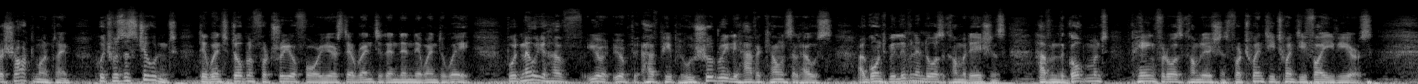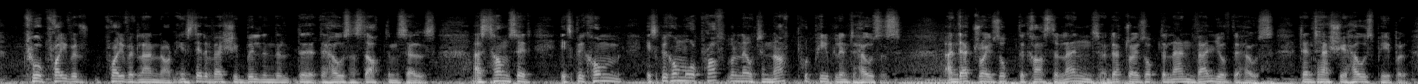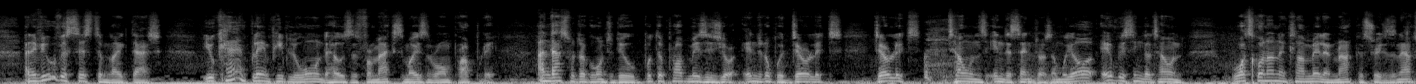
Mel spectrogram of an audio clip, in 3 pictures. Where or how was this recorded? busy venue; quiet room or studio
busy venue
